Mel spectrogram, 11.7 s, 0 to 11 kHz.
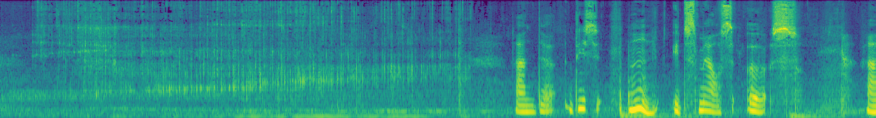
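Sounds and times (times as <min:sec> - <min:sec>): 
water pouring into a vessel: 0:00.2 - 0:06.5
speech: 0:06.9 - 0:10.7.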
